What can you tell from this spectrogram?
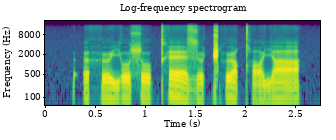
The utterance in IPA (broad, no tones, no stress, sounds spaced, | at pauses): ʔ ə h ɵ j o ɬ o kʰ ɛ z ɵ ǁʰ ɵ qʰ ɔ j a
